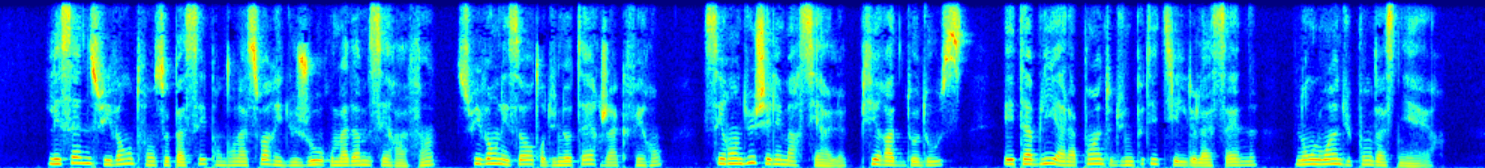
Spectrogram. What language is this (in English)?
French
